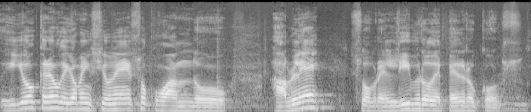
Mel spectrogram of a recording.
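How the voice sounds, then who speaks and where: Slow, earnest high-voiced man. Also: a bit bright. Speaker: panelist at a book presentation. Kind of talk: speaking up in a panel discussion.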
